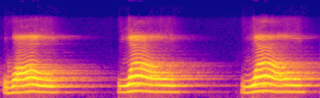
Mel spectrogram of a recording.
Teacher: دونوں ہونٹوں کے گول ناتمام ملنے سے واو ادا ہو رہا ہے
